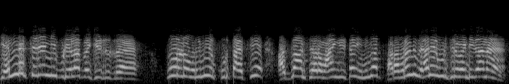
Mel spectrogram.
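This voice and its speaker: An actor playing an excitable, boastful young would-be film director, talking in a shrill, theatrical way. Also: male voice, rapid-fire, a little hiss or hum. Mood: excited, bossy. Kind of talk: vintage film comedy acting. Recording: muffled old film soundtrack.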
